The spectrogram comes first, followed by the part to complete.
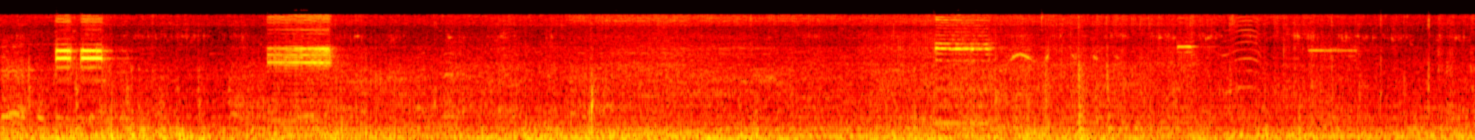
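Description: Street traffic heard from a moving horse-drawn tonga: a steady low rumble with several short vehicle horn toots, the loudest two about a second in, another about three seconds in and one more near ten seconds.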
